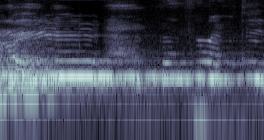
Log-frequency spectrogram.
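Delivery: very high mock wail; pretend crying. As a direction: fake a tearful plea for forgiveness. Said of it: "Ya, belum nangis belum nih".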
